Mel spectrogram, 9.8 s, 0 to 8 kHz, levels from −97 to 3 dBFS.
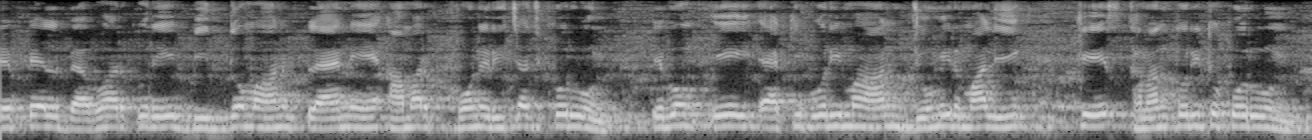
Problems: constant background noise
